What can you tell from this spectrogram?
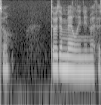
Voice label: "melyn" Welsh

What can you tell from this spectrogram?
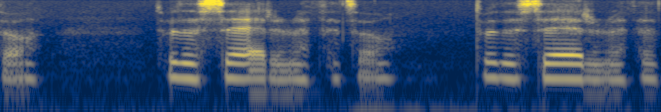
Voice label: "seer", Welsh

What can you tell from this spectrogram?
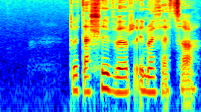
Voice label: "llyfr", Welsh

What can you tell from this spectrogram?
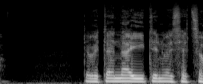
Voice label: "naid" Welsh

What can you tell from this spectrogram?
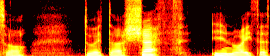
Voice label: "sieff", Welsh

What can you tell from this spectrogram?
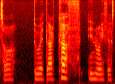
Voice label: "cyff", Welsh

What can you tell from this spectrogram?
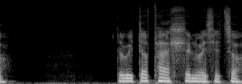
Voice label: "pell", Welsh

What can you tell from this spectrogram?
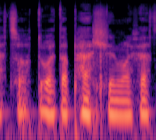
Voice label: "pell", Welsh

